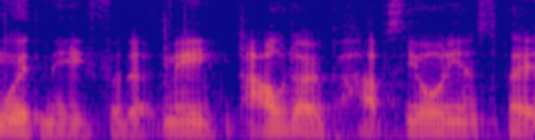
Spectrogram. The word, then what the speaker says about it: Aldo: He picked me up, but it's Aldo, not Aldo. Aldo is a very British pronunciation of an Italian name.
